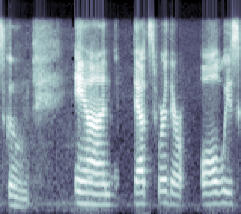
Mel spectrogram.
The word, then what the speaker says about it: Scone: to Scoon which we think the word is scone but it's actually pronounced scone and that's where they're always crowned and so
